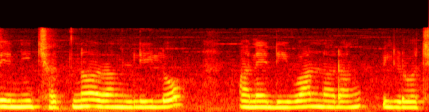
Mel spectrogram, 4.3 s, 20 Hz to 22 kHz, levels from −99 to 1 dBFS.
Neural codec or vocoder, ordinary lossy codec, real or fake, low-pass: none; none; real; none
